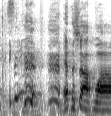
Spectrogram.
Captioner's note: laughs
